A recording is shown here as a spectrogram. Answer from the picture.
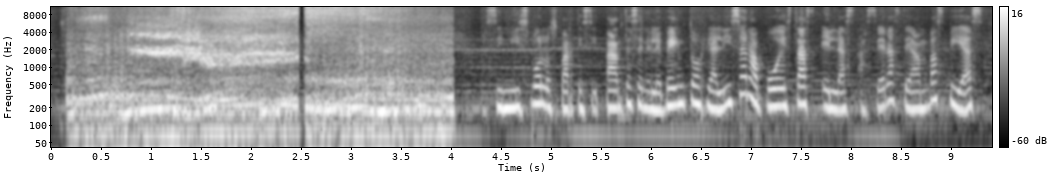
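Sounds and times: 
car engine roaring and revving: 0:00.0 - 0:04.0
tires screeching from cars drag racing: 0:00.0 - 0:04.0
speech: 0:04.8 - 0:09.4.

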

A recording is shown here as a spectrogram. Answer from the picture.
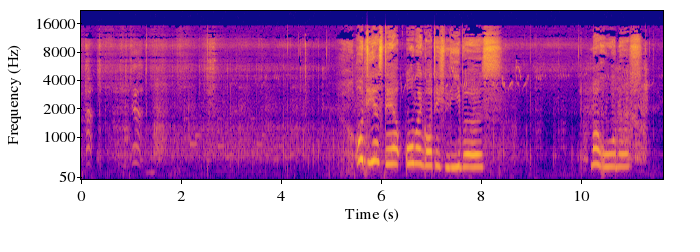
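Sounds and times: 
horse hooves clip-clopping: 0:00.0 - 0:05.4, 0:08.4 - 0:10.2
speech: 0:05.7 - 0:08.4, 0:10.2 - 0:11.3.

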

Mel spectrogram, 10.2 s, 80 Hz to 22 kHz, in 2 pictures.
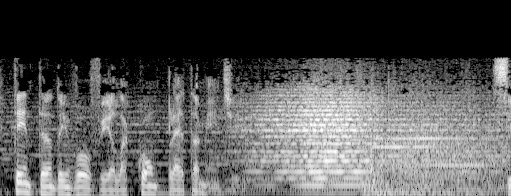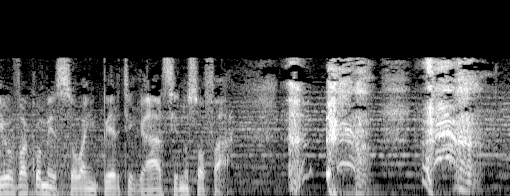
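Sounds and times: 
speech: 0:00.2 - 0:03.8, 0:04.9 - 0:08.5
person coughing: 0:08.0 - 0:10.1.

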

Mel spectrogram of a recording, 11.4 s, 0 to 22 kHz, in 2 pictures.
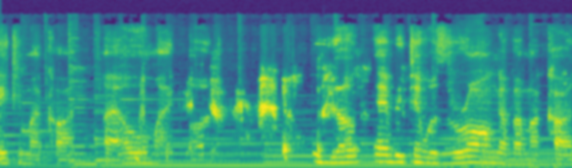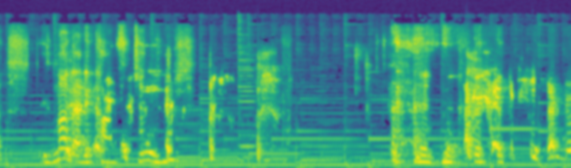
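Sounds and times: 
speech: 0:00.0 - 0:08.5, 0:09.6 - 0:11.4
laughter: 0:01.1 - 0:04.2, 0:06.2 - 0:08.0, 0:09.6 - 0:11.4
person coughing: 0:06.3 - 0:08.6, 0:09.6 - 0:11.4.

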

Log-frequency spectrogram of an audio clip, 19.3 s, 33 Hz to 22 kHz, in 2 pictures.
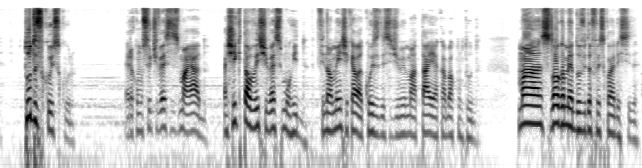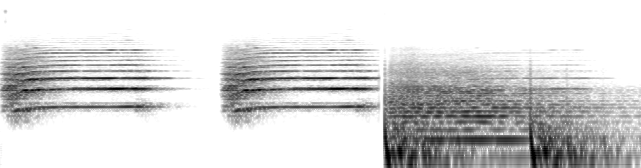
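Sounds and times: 
speech: 0:00.4 - 0:01.2, 0:01.9 - 0:09.7
deep loud alarm siren: 0:09.6 - 0:12.4, 0:13.0 - 0:19.2.

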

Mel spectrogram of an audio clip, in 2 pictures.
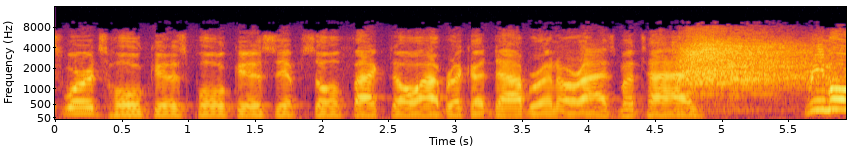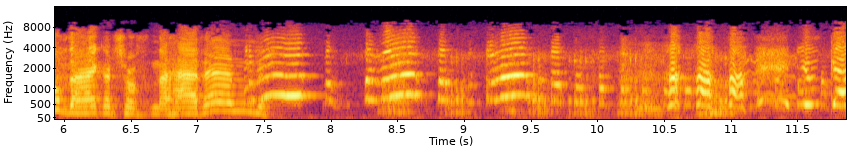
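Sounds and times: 
speech: 0:00.0 - 0:07.8
laughter: 0:07.2 - 0:11.8
live pig oinking and squealing: 0:07.6 - 0:11.1.

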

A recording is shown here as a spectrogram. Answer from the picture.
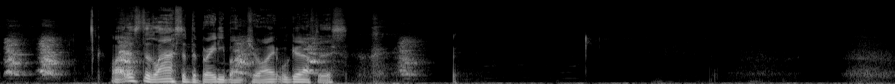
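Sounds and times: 
female dog barking: 0:00.0 - 0:01.5, 0:02.3 - 0:03.4, 0:04.0 - 0:04.3
speech: 0:01.1 - 0:03.9.

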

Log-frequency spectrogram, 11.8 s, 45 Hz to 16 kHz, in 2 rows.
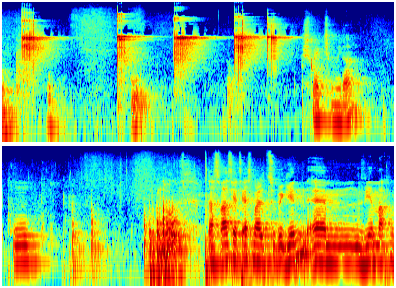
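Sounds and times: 
beer glasses clinking in a toast in a kitchen: 0:00.2 - 0:01.0, 0:01.7 - 0:04.8
speech: 0:04.7 - 0:07.4, 0:08.6 - 0:11.7.

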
